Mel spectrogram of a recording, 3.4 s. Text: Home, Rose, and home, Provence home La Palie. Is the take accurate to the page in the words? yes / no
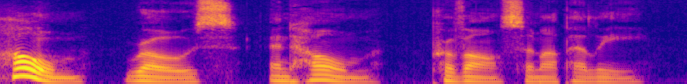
no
